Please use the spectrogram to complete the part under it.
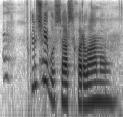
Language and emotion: Russian, neutral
